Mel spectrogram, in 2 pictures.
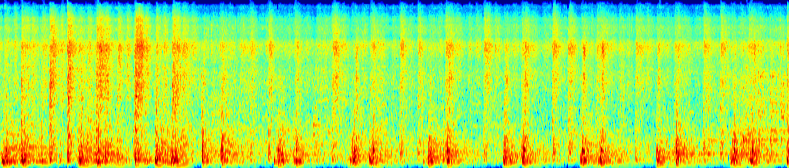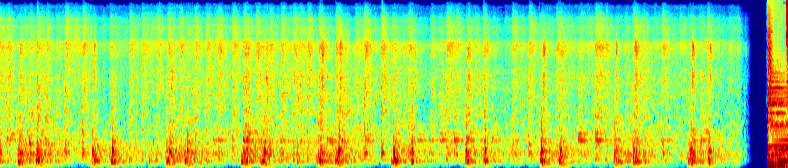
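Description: A street percussion group drumming together: large bass drums struck with mallets, with other drums over them, in a dense, steady rhythm.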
